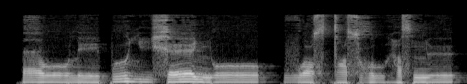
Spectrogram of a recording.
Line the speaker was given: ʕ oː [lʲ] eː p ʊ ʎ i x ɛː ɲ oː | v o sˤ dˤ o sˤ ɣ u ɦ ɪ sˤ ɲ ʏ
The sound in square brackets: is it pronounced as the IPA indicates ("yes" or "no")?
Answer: no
